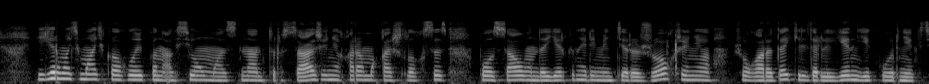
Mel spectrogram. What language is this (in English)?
Kazakh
